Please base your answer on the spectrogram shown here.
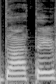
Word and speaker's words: Date: was your date then she pronounced her name as D yeah I thought it was pronounced date initially but I knew it was that day from playing it before this time so I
